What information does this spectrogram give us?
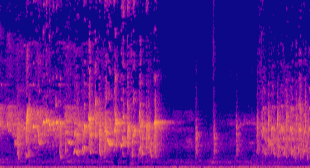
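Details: Pet bulbuls, a male with two females, kept caged at home, pour out a dense stream of chattering, squeaky warbles, then fall briefly quiet before another burst of bright chirping.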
